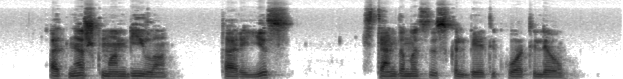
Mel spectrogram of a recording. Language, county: Lithuanian, Tauragė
